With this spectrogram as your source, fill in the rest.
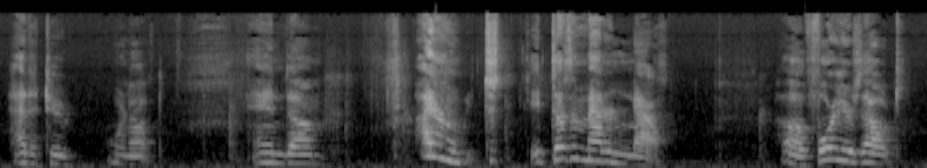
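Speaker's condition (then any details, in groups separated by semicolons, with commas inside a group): Cerebral palsy; heavily altered breathing patterns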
